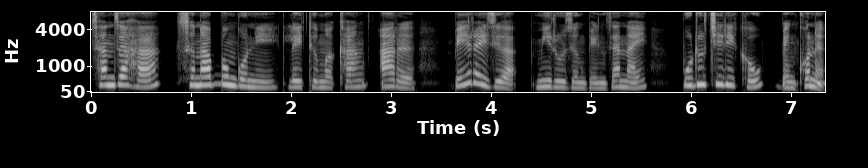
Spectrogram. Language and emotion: Bodo, neutral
